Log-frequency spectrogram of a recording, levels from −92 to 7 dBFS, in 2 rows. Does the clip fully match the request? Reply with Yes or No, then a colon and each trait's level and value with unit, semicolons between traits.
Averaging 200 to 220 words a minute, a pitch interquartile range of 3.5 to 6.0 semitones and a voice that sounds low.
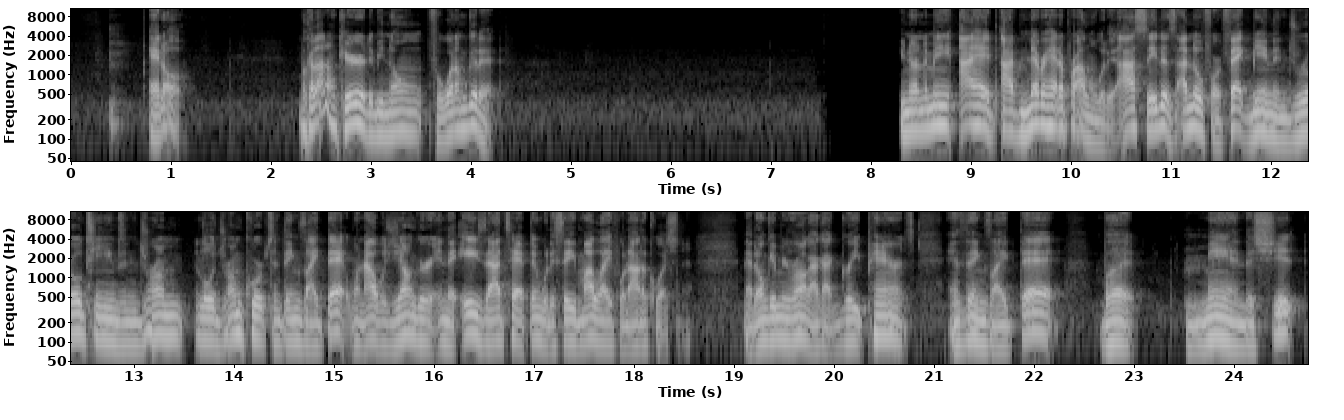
Yes: fast, 205 wpm; average, 4.9 semitones; low, 120 Hz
